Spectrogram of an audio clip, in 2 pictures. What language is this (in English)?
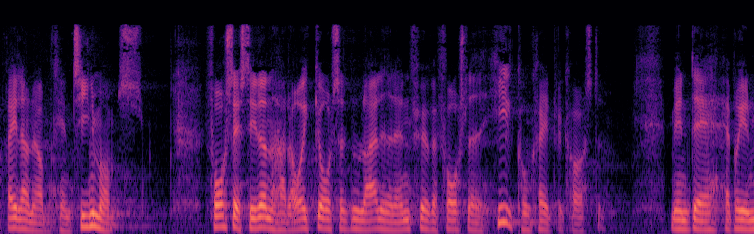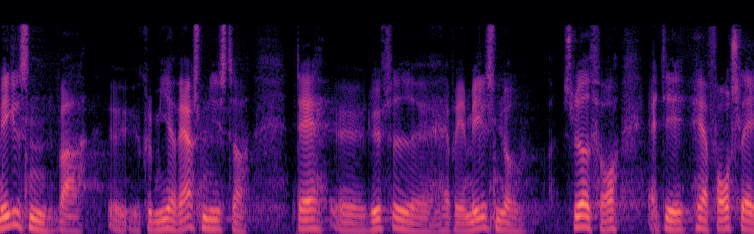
Danish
